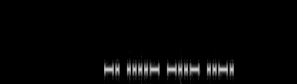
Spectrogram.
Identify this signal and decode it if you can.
Morse code, heard as a keyed tone, about 39 wpm, 700 Hz. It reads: N4XF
